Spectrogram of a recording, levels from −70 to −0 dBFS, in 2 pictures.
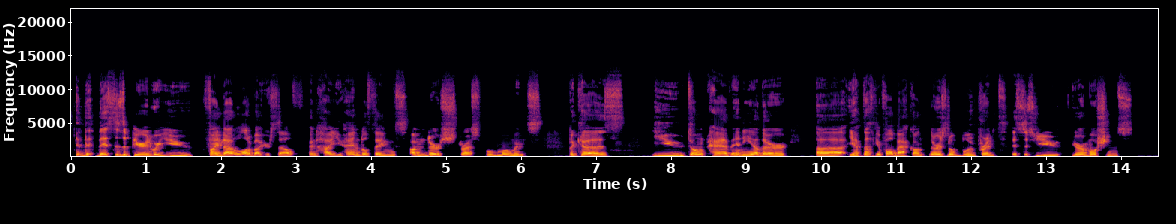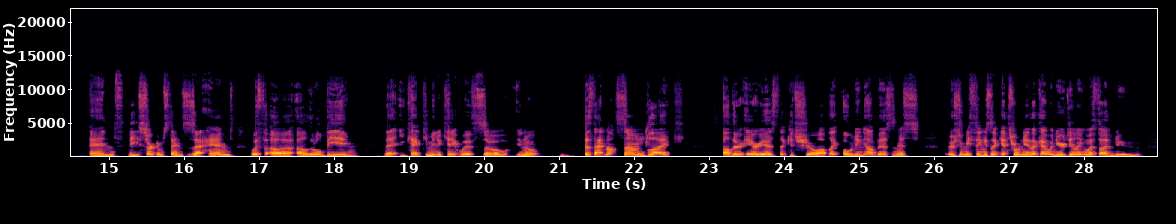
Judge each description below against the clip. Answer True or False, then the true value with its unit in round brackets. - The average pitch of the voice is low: True (115 Hz)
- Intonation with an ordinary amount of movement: True (3.6 semitones)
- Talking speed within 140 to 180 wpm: False (190 wpm)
